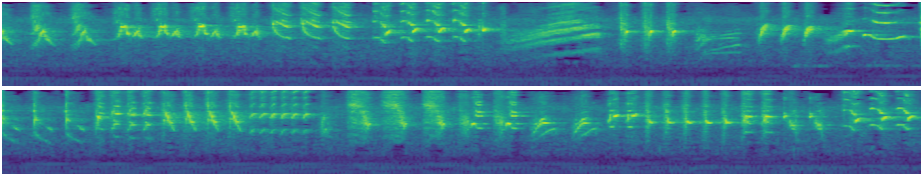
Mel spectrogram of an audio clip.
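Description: Red siskin singing a fast, continuous stream of high twittering notes, chirps and buzzy trills, with a faint low hum underneath.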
